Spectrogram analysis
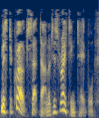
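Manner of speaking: plain reading voice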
